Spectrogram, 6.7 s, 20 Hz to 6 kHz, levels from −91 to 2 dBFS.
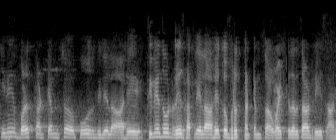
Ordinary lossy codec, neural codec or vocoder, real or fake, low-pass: AAC, 24 kbps; none; real; 5.4 kHz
